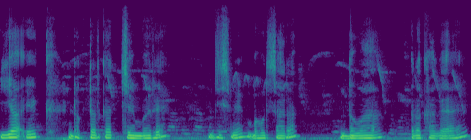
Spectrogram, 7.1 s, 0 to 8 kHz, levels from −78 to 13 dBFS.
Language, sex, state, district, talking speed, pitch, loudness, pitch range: Hindi, male, West Bengal, Alipurduar, 110 wpm, 140 Hz, -17 LUFS, 130-170 Hz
